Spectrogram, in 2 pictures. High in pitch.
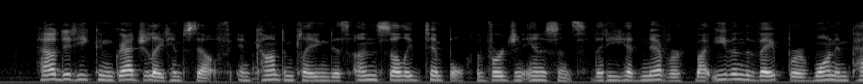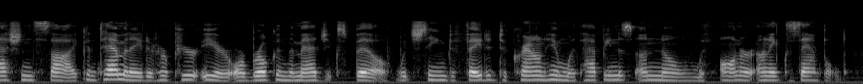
Yes: high, 195 Hz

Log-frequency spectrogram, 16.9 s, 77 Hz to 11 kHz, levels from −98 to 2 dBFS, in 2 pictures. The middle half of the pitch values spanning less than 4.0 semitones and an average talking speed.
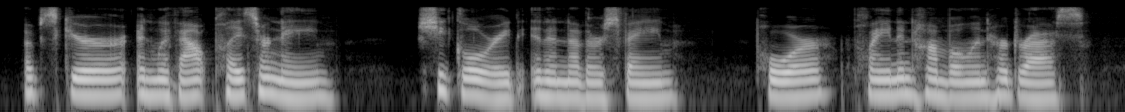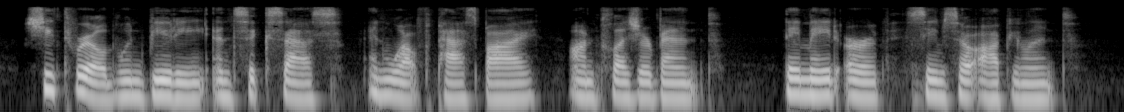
No: narrow, 2.4 semitones; slow, 130 wpm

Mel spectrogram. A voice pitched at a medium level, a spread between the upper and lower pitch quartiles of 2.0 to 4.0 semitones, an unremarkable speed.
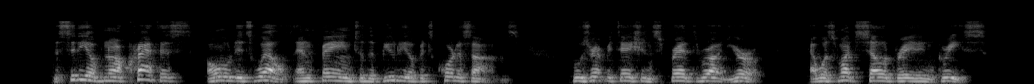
Yes: medium, 155 Hz; narrow, 2.6 semitones; average, 150 wpm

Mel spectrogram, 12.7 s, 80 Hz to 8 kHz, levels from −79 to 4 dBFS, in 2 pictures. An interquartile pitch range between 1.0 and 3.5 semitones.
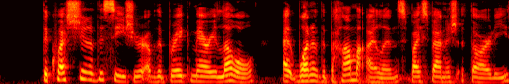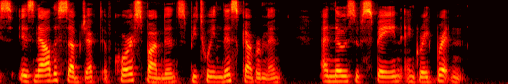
Yes: average, 2.8 semitones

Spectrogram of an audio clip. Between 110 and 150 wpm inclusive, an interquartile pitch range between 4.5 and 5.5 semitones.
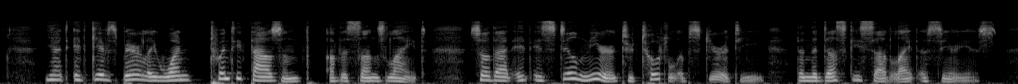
Yes: average, 140 wpm; average, 5.0 semitones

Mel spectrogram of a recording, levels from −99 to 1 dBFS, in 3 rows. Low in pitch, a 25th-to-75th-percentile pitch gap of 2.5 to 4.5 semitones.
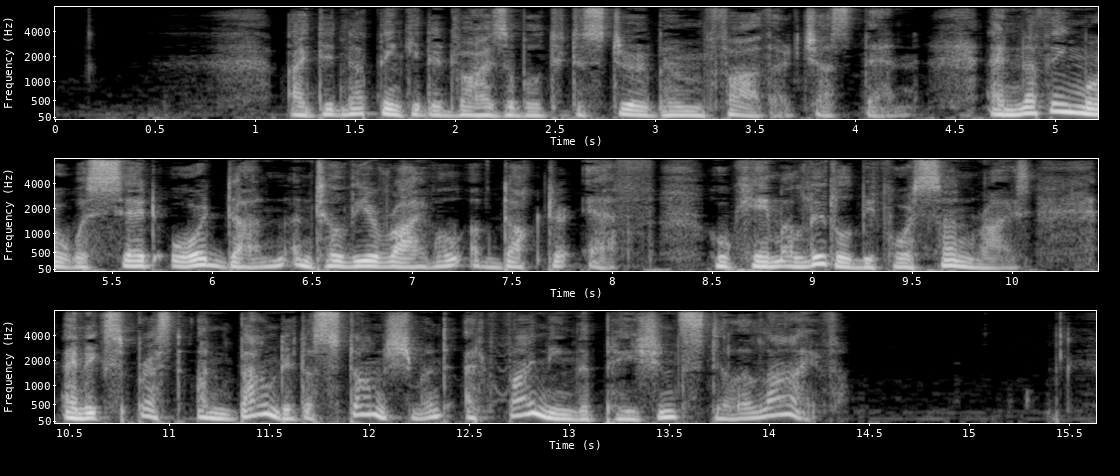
No: low, 125 Hz; average, 5.1 semitones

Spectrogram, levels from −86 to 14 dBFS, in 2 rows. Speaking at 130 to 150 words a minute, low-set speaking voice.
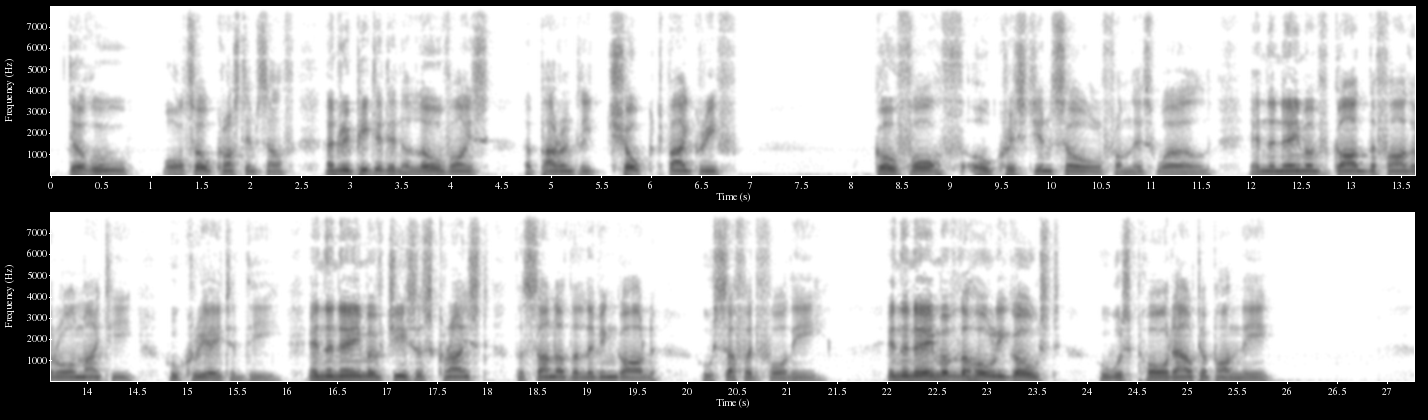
Yes: slow, 135 wpm; low, 115 Hz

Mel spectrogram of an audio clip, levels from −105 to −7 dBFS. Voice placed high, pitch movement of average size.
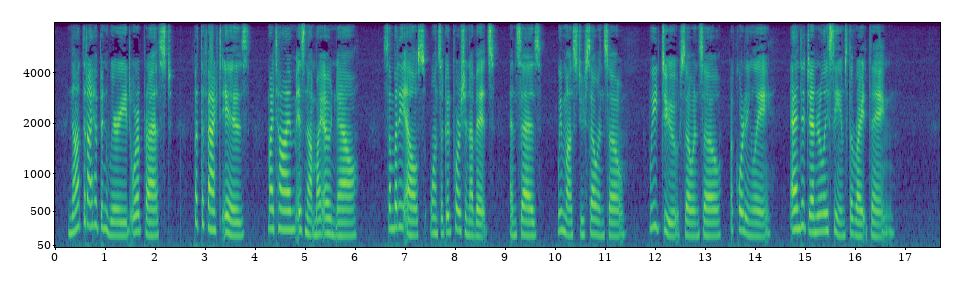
No: high, 200 Hz; wide, 5.7 semitones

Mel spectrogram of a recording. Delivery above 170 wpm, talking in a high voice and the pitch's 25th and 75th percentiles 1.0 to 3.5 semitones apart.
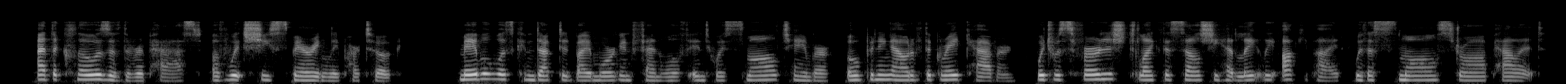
No: average, 160 wpm; high, 200 Hz; average, 3.0 semitones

